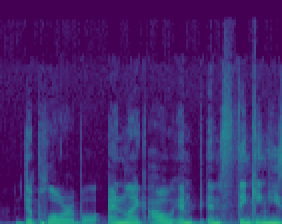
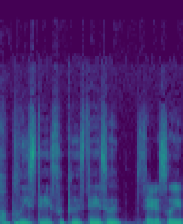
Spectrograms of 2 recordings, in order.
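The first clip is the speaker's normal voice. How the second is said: pleading hush; 3 semitones lower, 8 dB quieter than usual. Retold or imitated. Parents begging baby stays asleep.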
